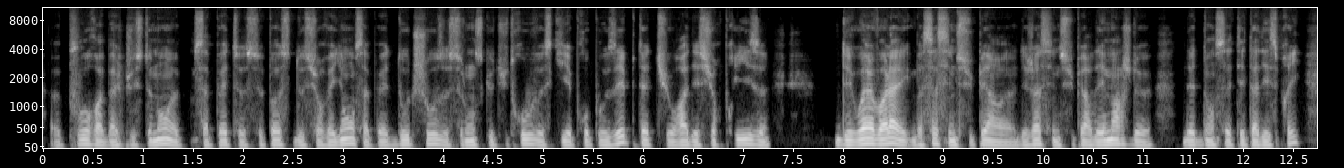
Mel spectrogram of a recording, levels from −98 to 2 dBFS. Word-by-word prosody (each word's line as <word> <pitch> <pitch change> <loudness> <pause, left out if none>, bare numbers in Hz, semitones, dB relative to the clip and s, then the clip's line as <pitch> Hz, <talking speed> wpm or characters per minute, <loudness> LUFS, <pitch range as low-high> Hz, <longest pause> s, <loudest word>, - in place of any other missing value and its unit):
heu, - - -8
pour, 105 -3 0
heu - - -3
bah 85 +1 -2
justement, 95 +5 +1
heu, 85 - -4
ça 90 - -4
peut 85 +3 -5
être 95 -1 -3
ce 85 +2 -3
poste 100 +1 -3
de 95 - -3
surveillant. 90 +7 +1
Ça 90 - -4
peut 90 - -5
être 85 -1 -3
d'autres 100 +2 -1
choses 115 -6 -1
selon 90 +1 -1
ce - - -7
que 95 - -6
tu 85 - -13
trouves, 110 -4 -1
ce - - -5
qui 95 - -3
est 90 - 0
proposé. 95 - -1
Peut-être 100 -6 -2
tu - - -6
auras 90 +1 +2
des 90 0 -1
surprises, 100 +1 -1 0.7
des 100 0 +2
ouais, 115 +5 +9
voilà, 115 -1 +7
bah, 95 -1 -3
ça 115 +6 +1
c'est 110 - -1
une 90 - +2
super, 95 -2 0
heu 80 -1 -5
déjà 90 +5 0
c'est 95 - -6
une - - -1
super 90 0 -2
démarche 100 +2 +4
de 90 -4 -2 0.3
d'être 95 -1 0
dans 95 -1 -1
cet 95 -1 -3
état 95 0 +1
d'esprit 125 +9 -3
95 Hz, 245 wpm, -23 LUFS, 90-105 Hz, 0.7 s, ouais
